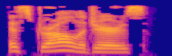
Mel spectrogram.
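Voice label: "astrologers", British English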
